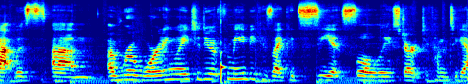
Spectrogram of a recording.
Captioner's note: cork pop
